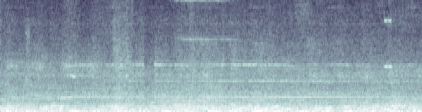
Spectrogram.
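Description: HO-scale model steam tram engine running along the track, with a thin, steady high whine from about a second in to near three seconds, over a low background of people talking.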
